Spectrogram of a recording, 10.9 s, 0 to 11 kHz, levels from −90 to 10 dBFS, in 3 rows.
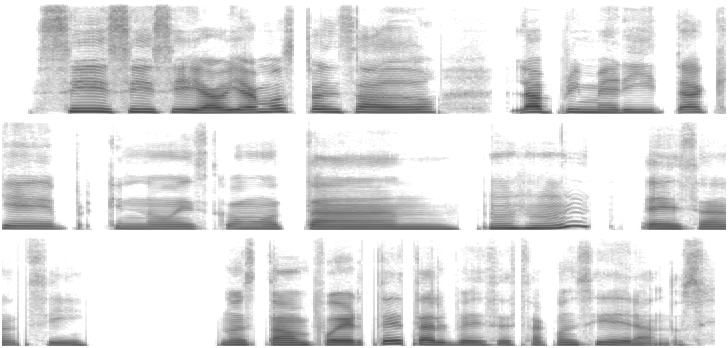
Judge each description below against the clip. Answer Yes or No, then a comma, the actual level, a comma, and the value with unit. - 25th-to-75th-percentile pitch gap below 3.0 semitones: No, average, 3.5 semitones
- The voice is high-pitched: Yes, high, 215 Hz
